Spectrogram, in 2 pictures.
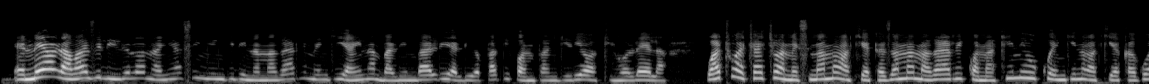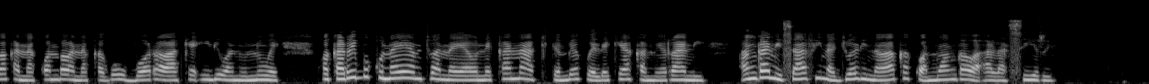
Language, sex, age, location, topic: Swahili, female, 36-49, Nairobi, finance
